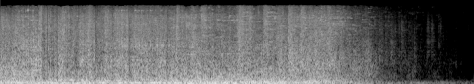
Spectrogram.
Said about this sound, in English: what kind of impact a 600-kilogram bomb would have had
